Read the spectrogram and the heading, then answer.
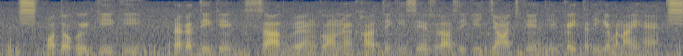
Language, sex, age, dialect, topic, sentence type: Hindi, male, 18-24, Kanauji Braj Bhasha, banking, statement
